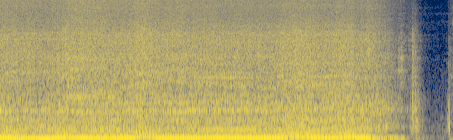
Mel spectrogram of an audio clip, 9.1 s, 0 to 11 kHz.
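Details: Maserati 4.24V, 2.0 V6 Biturbo, under restoration, after cooling circuit closed and refilled: engine catches and settles into even, steady low idle with smooth firing rhythm, then shuts off; runs fine.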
